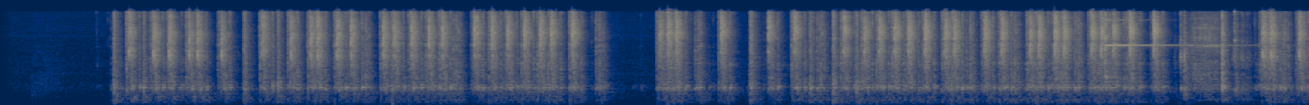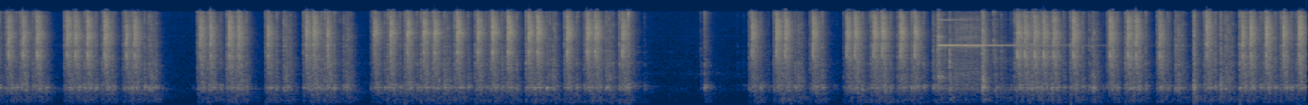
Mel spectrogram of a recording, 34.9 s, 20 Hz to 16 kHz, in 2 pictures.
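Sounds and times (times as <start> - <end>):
typewriter keystroke clacks: 1.5 - 8.2, 8.8 - 26.0, 26.8 - 34.9
typewriter margin bell: 14.6 - 17.9, 30.0 - 33.2.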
